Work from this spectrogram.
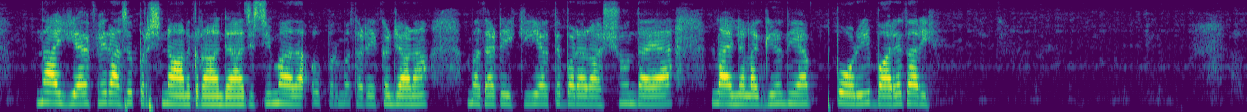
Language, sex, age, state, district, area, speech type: Dogri, female, 30-45, Jammu and Kashmir, Samba, urban, spontaneous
